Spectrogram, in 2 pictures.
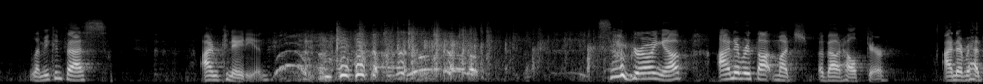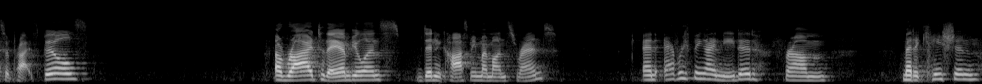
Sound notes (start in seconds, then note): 2.8 laugh; 3.0 applause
